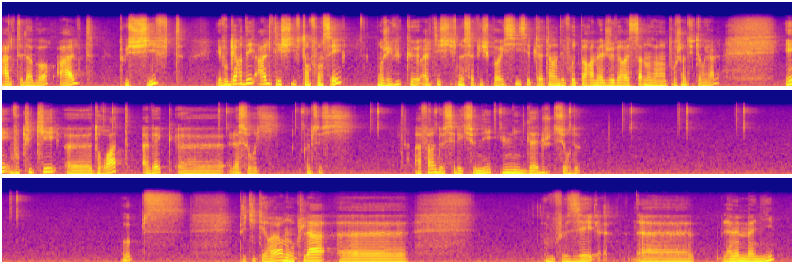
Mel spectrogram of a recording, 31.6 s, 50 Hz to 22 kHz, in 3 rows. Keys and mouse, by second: 1.7-3.9 right drag, 13.6-25.2 right drag.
